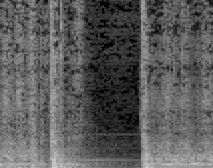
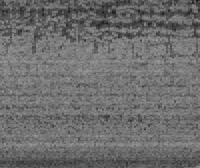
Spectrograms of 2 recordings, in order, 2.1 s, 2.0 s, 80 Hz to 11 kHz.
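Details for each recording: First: 1972 Ford XY Falcon 4x4 ute, factory four-wheel drive, cranks briefly, catches and settles into a smooth, quiet, even run with clean rev rises and falls, no visible smoke; healthy start and run. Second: Rare 1972 Ford XY Falcon factory 4x4 ute being moved off a jack: loud, steady, high-pitched hiss of escaping steam ("kettle action") with no engine running. Coolant is boiling over; water may be poured on.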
